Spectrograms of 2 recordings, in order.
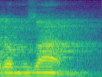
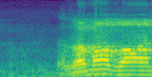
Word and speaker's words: رمضان: معاملہ ہے رمضان میں، ہم لوگ اس کو بولتے ہیں رمضان، میم پہ کیا کر دیتے ہیں؟ جزم، جو نہیں ہوتا ہضم، عربی لوگوں کو، جاننے والوں کو، تو میم پر زبر ہے، فتحہ ہے۔ دلیل سورہ بقرہ دوسرا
